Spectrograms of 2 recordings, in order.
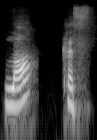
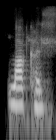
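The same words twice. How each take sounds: First: The word is said slowly and drawn out. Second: The word is said at normal speed.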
